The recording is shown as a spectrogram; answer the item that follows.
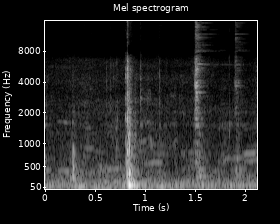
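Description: A sharp knock a little under a second in and a second, lighter knock about half a second later, over a steady low rumble.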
